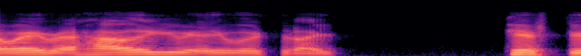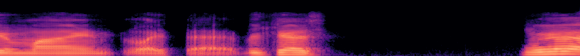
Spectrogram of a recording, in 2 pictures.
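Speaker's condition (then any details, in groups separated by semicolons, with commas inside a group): Cerebral palsy; caused by stroke at birth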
